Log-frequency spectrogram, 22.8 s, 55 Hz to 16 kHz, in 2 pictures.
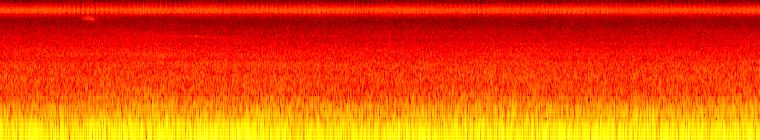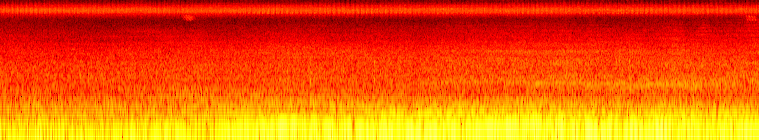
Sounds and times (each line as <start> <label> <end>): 0.0 light breeze in poplar trees 22.7
0.1 crickets 22.7
13.7 distant traffic hum 22.7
